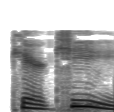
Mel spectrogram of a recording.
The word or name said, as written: kerki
